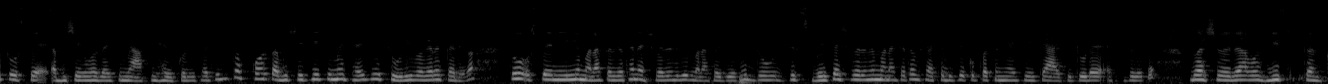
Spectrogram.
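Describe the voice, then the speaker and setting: A woman's voice: mid-range voice, mellow. A woman giving a casual, chatty recap as a vlogger, mixing Hindi and English and often correcting herself mid-sentence. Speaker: reality show recap vlogger. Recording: dull lo-fi audio.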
